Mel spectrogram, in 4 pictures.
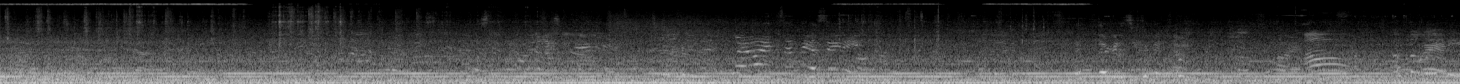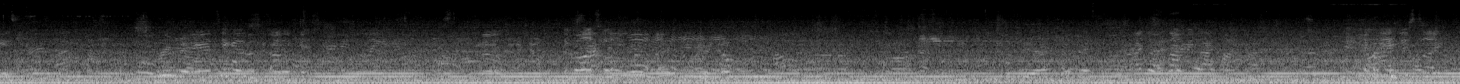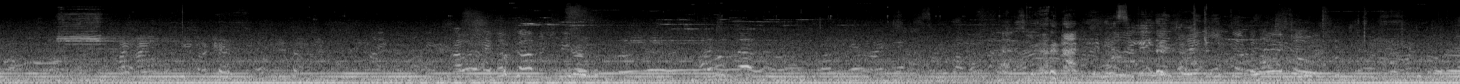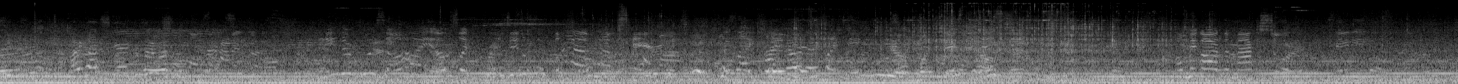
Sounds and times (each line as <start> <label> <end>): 0.0 subway 58.3
0.0 tourists 58.3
